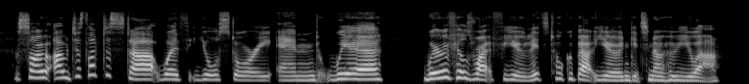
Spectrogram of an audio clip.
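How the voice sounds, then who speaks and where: With an ordinary speaking voice, a woman talks at a moderate pace and fairly high pitch with lively intonation, the sound dry and close with no echo and the background quiet. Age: 30s. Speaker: podcast host, nutritionist and personal trainer. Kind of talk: podcast interview; scripted intro. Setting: online call.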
